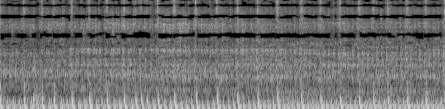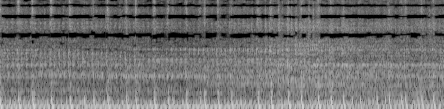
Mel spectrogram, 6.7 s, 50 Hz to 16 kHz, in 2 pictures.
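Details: 1987 Ski-Doo Citation LS Electro 250 two-stroke snowmobile recovered from the dump, running on a makeshift fuel delivery system: fast crackly putter holding a steady even beat at idle; normal running.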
